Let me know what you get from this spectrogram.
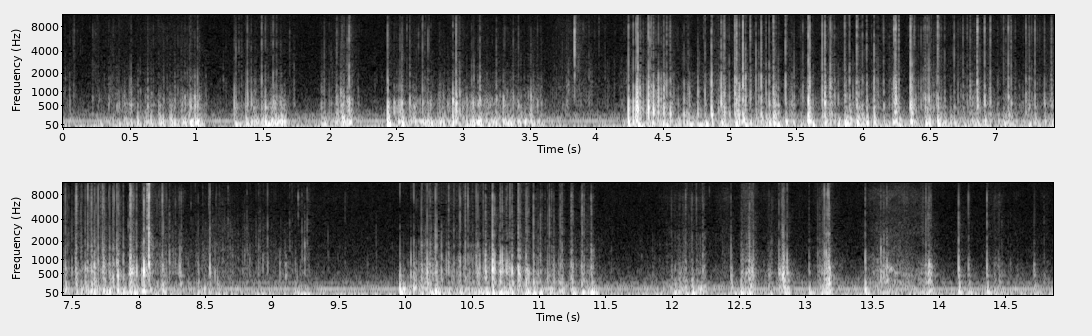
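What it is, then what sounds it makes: Textured faux-leather cosmetic bag being scratched. Long nails scratch across the side and top surfaces of an embossed, holographic, textured faux-leather cosmetic bag. The result is a steady, dense run of close, rasping scratches with a soft crinkly texture and a dull, low-heavy body, pausing briefly now and then before the scratching resumes.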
